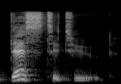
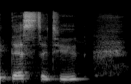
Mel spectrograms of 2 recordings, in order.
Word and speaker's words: destitute: you want to say destitute um the British pronunciation is a little bit different they don't pronounce the T as much uh but so if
